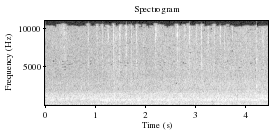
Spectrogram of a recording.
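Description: Quiet room tone: a steady low hiss with faint, light ticks scattered through it.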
